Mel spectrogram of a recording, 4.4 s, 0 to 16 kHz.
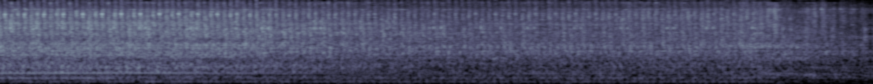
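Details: BMW F31 with the B38 1.5L turbo engine, on cold start: a loud, fast, even metallic rattle of about four per second over idle, then fading, from a stretched timing chain. A faulty camshaft adjuster and failed turbo were also found.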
